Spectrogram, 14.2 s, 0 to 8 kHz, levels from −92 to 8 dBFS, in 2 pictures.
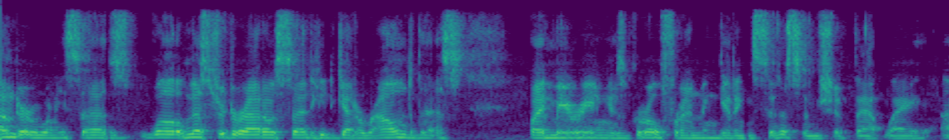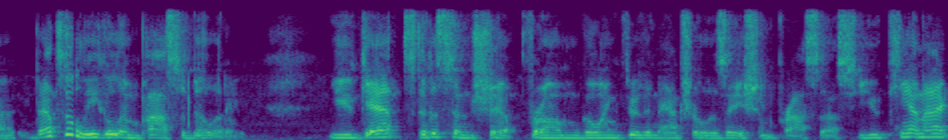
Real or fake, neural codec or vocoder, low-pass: fake; codec, 16 kHz, 16 kbps, FunCodec, trained on LibriTTS, 50 frames a second; 7.2 kHz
